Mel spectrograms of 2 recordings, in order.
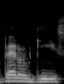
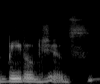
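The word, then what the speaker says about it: Betelgeuse: By the way, it's pronounced Battle Geese, not Beetlejuice.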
